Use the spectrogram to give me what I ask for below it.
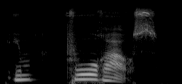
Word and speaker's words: im Voraus: Обратите внимание, что ударение падает на первый слог в слове им voraus.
